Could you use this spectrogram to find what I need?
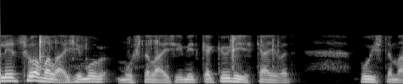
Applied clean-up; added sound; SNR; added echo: classical method log-MMSE.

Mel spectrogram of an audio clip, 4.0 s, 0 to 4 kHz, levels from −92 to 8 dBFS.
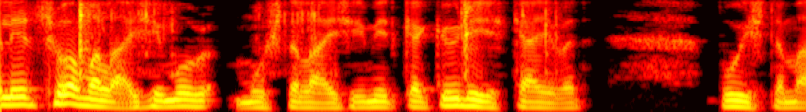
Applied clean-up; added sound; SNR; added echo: classical method Wiener filter.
